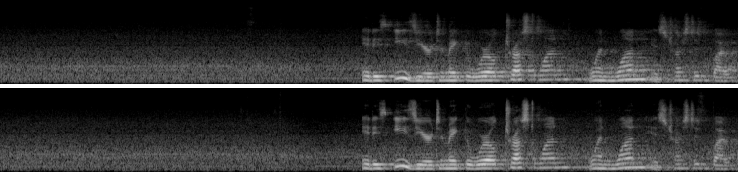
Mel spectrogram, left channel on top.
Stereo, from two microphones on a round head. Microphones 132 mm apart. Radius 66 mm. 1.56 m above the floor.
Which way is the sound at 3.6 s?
35° right (ahead or behind).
